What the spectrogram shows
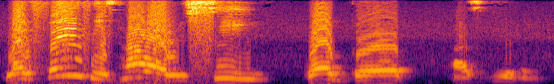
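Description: Emphatic male preacher, lively pitch. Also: slow, rough recording. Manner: emphatic, repeats lines, asks the congregation questions. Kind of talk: sermon with Bible teaching.

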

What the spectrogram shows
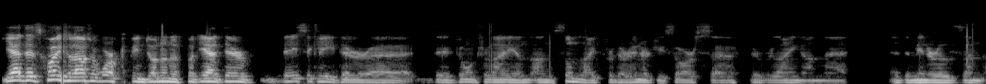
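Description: Male interviewee, Kerry accent from the west of Ireland. Low register, halting informal explanations, muffled audio. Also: slight background noise. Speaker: interview guest, marine research manager. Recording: dull, narrow lo-fi audio.

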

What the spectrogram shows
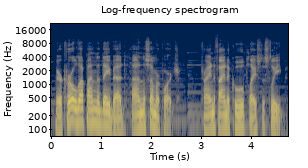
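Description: A man with a lowish voice reads his own short story aloud. His delivery is plain and friendly, steady narration over faint guitar. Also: normal speed. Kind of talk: story reading.

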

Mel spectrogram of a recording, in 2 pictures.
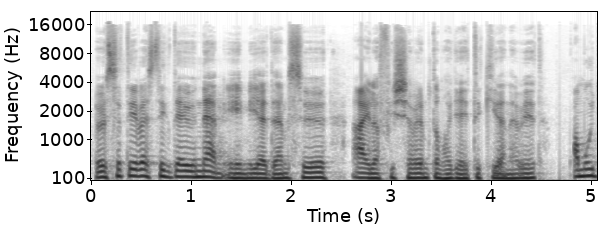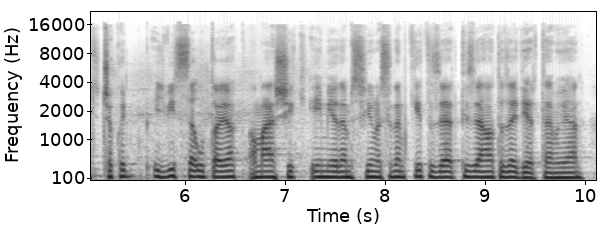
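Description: A man's voice: medium pitch, steady tone, darkish tone. A young man co-hosting a film podcast, talking casually and often repeating words as he thinks. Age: young adult. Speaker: podcast co-host.

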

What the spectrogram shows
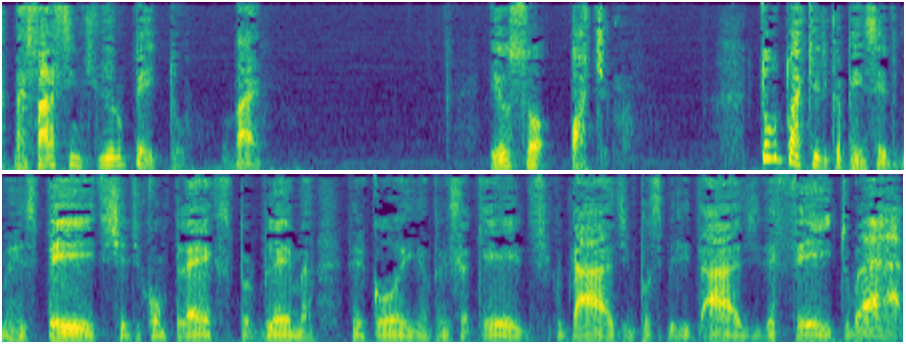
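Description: A man's voice: a bit bright, husky, dry recording. A man giving a guided self-help talk, dramatic, playing out inner voices. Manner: dramatic, acts out inner voices, swings high and low.

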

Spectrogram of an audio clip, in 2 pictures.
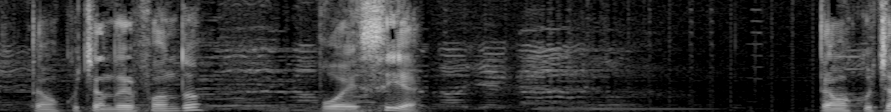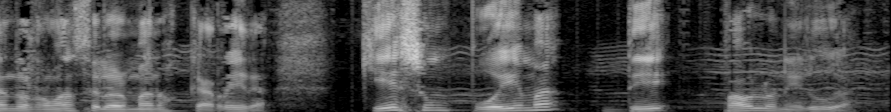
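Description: Chilean radio host, tag-question habit. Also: male voice, medium pitch, a little mellow. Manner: peppers speech with tag questions. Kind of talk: casual radio chat about music. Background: faint music.

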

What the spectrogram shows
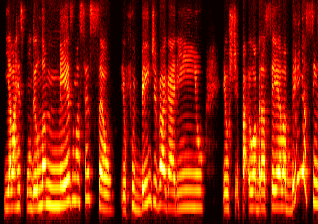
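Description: A woman's voice: medium pitch, no room sound. A woman with a Brazilian Portuguese accent, a music therapist in her thirties, talking casually in a panel conversation and tagging her sentences with a questioning 'né'. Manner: chatty, tags nearly every sentence with a questioning 'né', restarts often; gets lively when retelling a story. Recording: dry, slightly dull call audio.

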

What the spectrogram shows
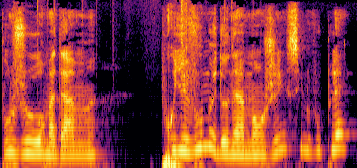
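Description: Guy doing a high eager little boy voice, polite. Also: normal speed, warm tone, lightly acted. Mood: cheerful. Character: polite cheerful young boy.

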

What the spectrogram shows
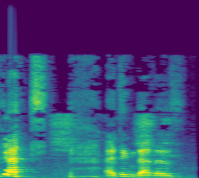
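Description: A man's voice: on the high side, takes it slowly. A man with an Indian accent co-hosting a podcast, wryly riffing in casual comedic chat and switching between languages. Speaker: podcast co-host.

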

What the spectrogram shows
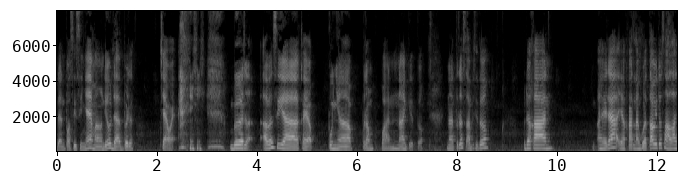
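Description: A young woman casually telling a personal story in a chatty, slangy way, acting out the people in it. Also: mid-range voice. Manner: chatty, slangy, animated retelling with frequent laughter.

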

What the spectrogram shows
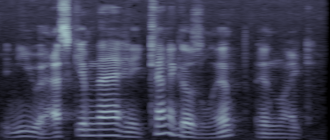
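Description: A man's voice: fairly low pitch, lively intonation, brisk, a little mellow. A man narrating as game master of a tabletop game, casual and chatty, laughing and using lots of fillers.

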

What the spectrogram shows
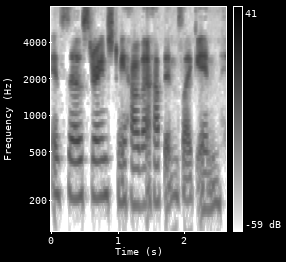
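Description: A woman co-hosting a casual podcast, speaking in a slow, reflective way. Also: medium pitch, fairly even intonation, vocal fry, no echo. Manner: slow, reflective, reacts with short interjections. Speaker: podcast co-host.

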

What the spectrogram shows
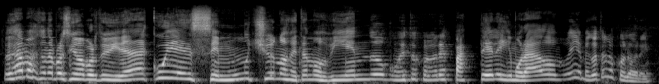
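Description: A man's voice: high-pitched, fast talker, a bit bright. A man co-hosting a casual podcast, who often restarts and repeats words and slips English words into his Spanish. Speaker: podcast co-host.

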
